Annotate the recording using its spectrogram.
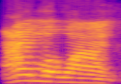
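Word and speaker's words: עמון: Ammon, all right, Ammon, which is Imawan in the Hebrew.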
